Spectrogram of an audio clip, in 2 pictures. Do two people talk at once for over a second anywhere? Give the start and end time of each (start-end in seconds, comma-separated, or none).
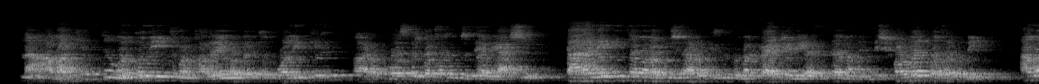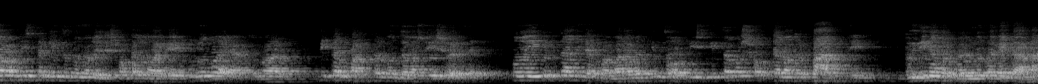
none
